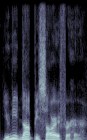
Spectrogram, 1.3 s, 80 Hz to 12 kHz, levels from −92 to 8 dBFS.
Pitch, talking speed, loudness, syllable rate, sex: 150 Hz, 320 wpm, -15 LUFS, 6.6 syllables/s, male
